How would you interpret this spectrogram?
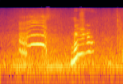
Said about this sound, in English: there's a lot of cats make a lot of sounds, so a lot of people were recording the sounds of their cats, like this person from Missouri.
